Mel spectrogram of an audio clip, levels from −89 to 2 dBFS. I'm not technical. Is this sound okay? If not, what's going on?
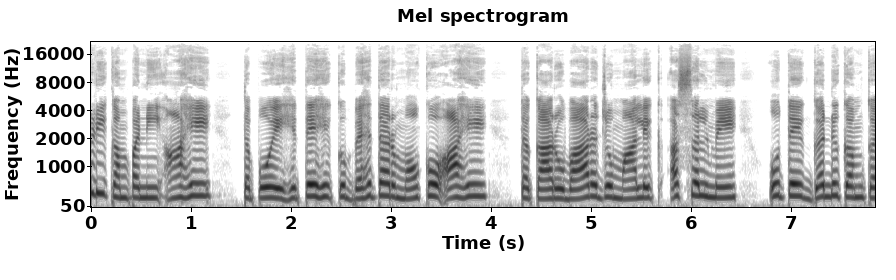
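Yes, no faults heard.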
